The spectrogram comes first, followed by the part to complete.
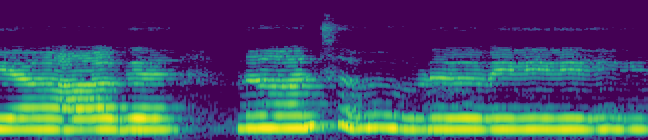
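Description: A young woman singing solo, holding long steady notes. She breaks off for a breath about a second in, then comes back with a note that bends down in pitch before settling and holding to the end.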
